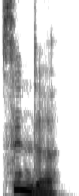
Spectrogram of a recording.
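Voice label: "cinder", British English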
